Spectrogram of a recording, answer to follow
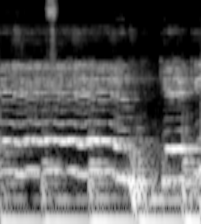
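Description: A man singing a long held note that drops lower after about a second, over a steady low hum.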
